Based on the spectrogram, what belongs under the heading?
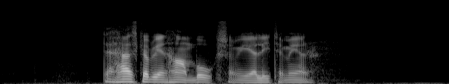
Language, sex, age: Swedish, male, 44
